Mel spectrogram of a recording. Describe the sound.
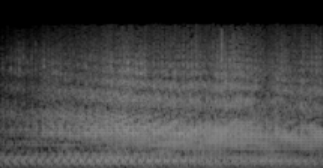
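An aircraft flies low overhead along the flight path near Naples airport, a loud, steady engine roar with a deep droning harmonic hum that holds constant throughout.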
